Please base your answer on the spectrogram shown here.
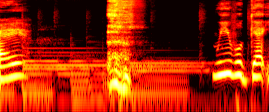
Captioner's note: sigh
